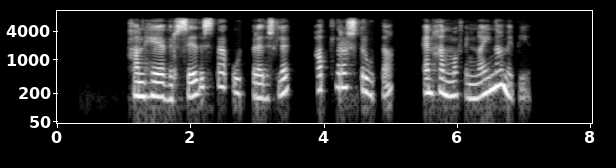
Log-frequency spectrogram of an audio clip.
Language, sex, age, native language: Icelandic, female, 30-39, Icelandic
